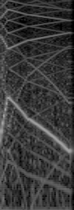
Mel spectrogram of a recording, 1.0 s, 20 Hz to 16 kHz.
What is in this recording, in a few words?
Goal SFX; SMA4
